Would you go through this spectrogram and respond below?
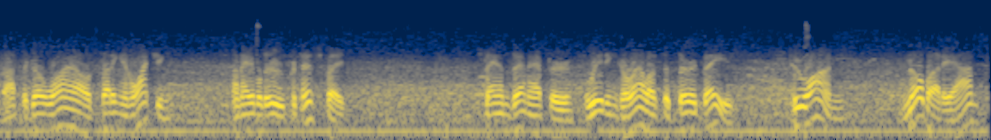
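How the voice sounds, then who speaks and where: A man's voice: mid-range voice, lively intonation, moderate pace, long pauses. A man calling live baseball play-by-play on the radio as the game's announcer. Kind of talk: live sports commentary. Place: stadium broadcast booth. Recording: narrow, noisy 1970s AM radio broadcast.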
